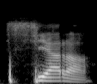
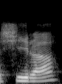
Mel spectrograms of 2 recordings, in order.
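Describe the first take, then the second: First: It is said as si-ara, with separate vowels. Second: It begins with a sh sound, shira. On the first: The speaker calls it right. "tapi Siara" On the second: The speaker calls it wrong. "bukan Syira"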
